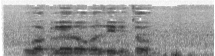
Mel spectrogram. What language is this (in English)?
Goaria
